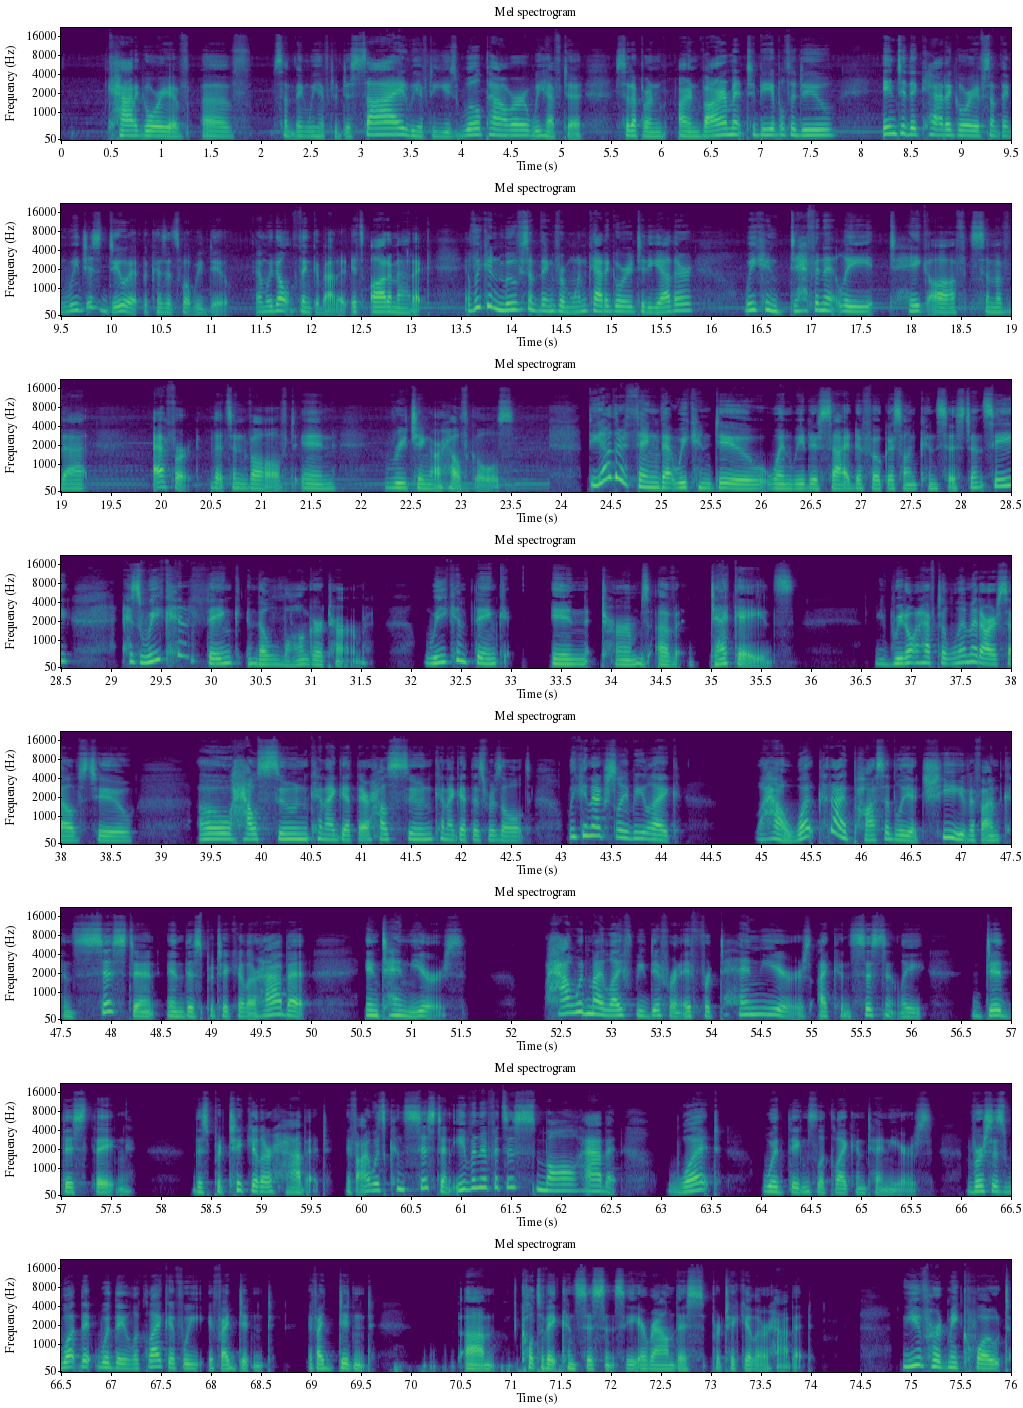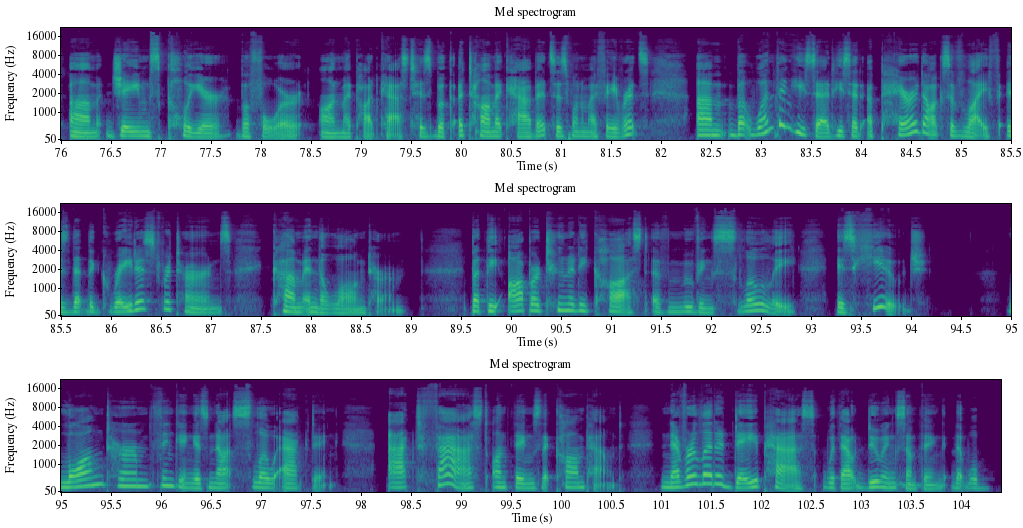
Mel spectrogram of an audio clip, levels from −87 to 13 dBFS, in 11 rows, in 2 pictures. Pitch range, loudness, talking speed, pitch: 155-210 Hz, -19 LUFS, 160 wpm, 180 Hz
